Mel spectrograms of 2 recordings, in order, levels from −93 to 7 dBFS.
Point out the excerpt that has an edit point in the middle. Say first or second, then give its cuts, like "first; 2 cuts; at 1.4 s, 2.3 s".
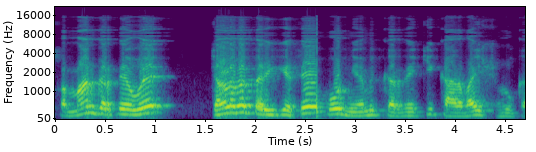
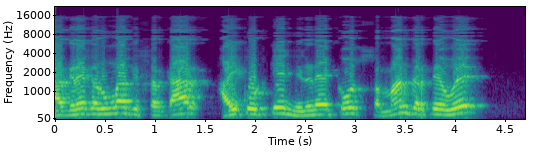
first; 1 cut; at 2.7 s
